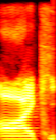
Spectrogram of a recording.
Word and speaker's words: Icke: "It's pronounced David Icke, you fucking idiots."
